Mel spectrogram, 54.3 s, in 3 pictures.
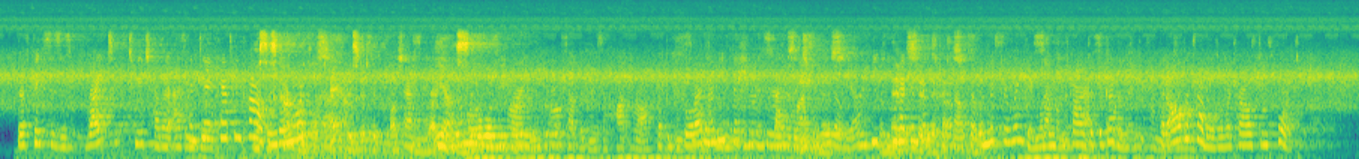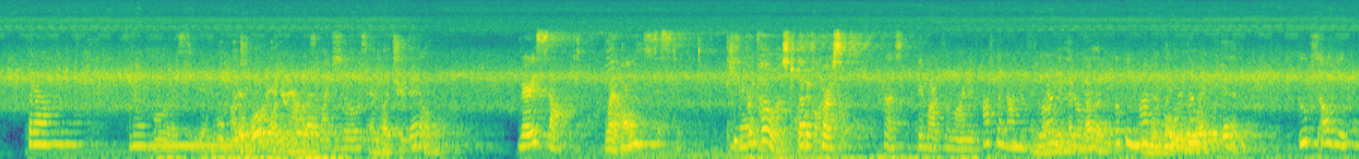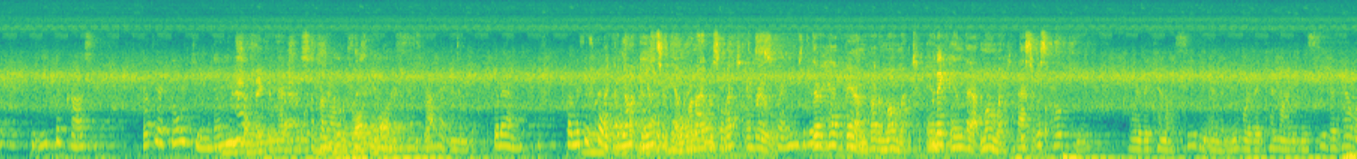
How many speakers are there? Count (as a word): six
